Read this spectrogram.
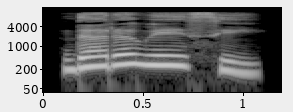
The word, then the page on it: ತಿರುವಿಸು: tiruvisu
